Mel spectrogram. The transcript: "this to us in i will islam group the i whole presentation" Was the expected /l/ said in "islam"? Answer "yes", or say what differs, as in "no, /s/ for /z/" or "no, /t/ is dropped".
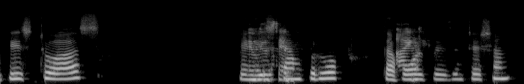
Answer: no, /l/ is dropped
